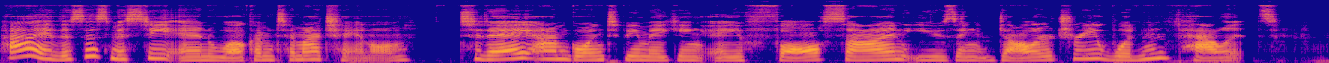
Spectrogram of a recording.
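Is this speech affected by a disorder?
No.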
